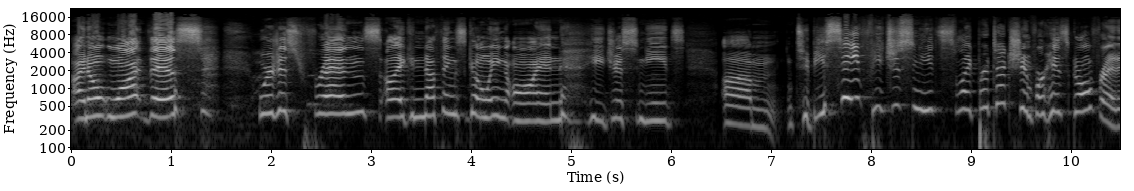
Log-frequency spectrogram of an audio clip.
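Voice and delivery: slow, high-pitched acted squirming; flustered excuses. Excusing herself to friend's mom, high and flustered. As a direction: stall in a high, awkward mock voice.

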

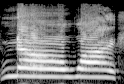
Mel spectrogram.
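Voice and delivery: high, loud mock wail; acted dismay. Seeing her friend's mom walk in, loud dismayed wail. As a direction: draw it out in loud mock horror.

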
